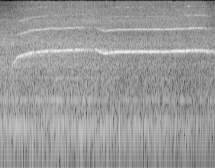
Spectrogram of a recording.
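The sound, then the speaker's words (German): A departing train rolls along its rails with a high, steady metallic wheel squeal that shifts pitch slightly midway, over a constant rumbling roar. It is fairly loud, with no voices. “Abfahrt!”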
